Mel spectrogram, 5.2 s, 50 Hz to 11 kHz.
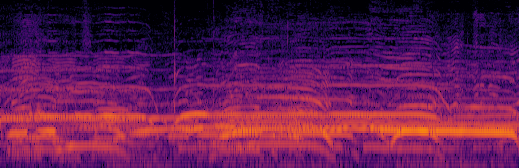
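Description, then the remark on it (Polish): A large, lively crowd of about 2,000 mostly young people celebrating Barack Obama's re-election win in the square in front of the White House, with overlapping shouts and cheering voices filling the space continuously, loud throughout. “może 2000 głównie młodych ludzi cieszących się z wygranej”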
